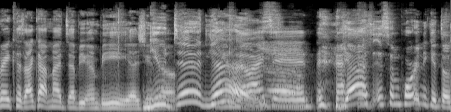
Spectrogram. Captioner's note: chuckles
